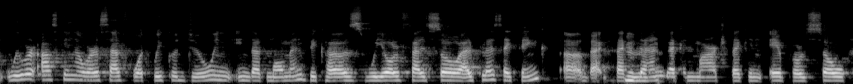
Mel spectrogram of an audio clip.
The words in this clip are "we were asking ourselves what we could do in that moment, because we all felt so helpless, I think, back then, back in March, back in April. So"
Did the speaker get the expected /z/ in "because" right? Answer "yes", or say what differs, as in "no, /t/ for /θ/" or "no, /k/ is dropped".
yes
